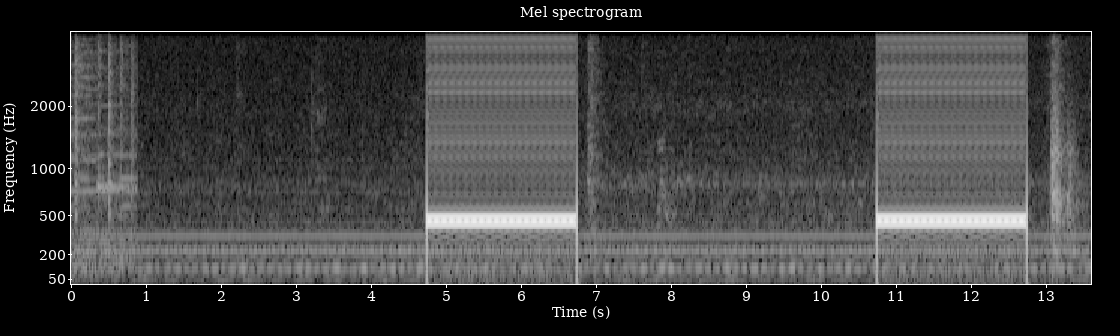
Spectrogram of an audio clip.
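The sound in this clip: Telephone ringing tones sound while a call transfers to voicemail: two long, loud, steady tones of about two seconds each, separated by several seconds of quiet over a faint low hum.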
